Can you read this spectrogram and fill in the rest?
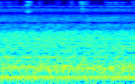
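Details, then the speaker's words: DIY air cleaner after replacing a motor with a seized bearing, with the old starting capacitor temporarily fitted: low steady electric hum with even airflow rush, no scraping or rattle, quieter than the old motor; normal blower motor operation. "that works much better i think it's quieter than the other one other motor was too"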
